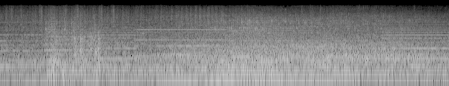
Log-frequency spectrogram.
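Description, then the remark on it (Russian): A car engine runs, its rumble building slightly as the vehicle pulls away after Gotsman stumbles into it, a steady mechanical drone with a faint whine and no voices. “Гоцман, спотыкаясь, садится в машину.”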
